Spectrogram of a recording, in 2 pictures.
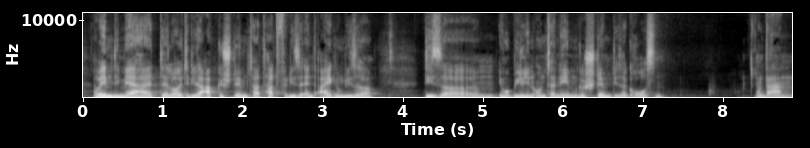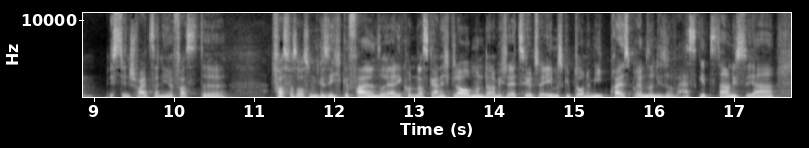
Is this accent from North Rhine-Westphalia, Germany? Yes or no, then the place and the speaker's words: yes; North Rhine-Westphalia, Germany; weil ich komme ja aus dem Ruhrgebiet, bin äh, Borussia Dortmund, ja, Fan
